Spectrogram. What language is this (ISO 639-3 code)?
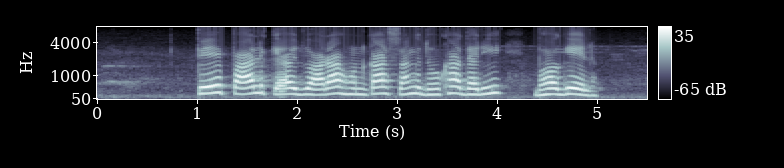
mai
